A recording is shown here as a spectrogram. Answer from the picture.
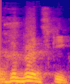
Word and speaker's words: Dobrinsky: This is Dobrinsky. Did I pronounce that right? Dobrinsky, close Dobrinsky.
